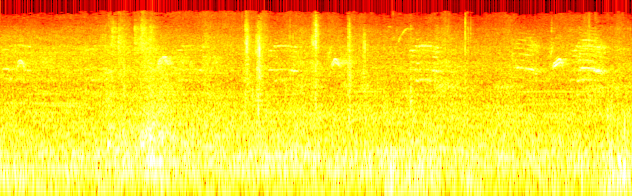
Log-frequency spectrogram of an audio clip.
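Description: Small birds chirping outdoors: short high calls every second or two over a steady low background hum, with a few faint clicks.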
